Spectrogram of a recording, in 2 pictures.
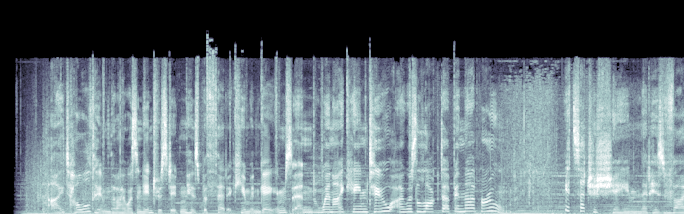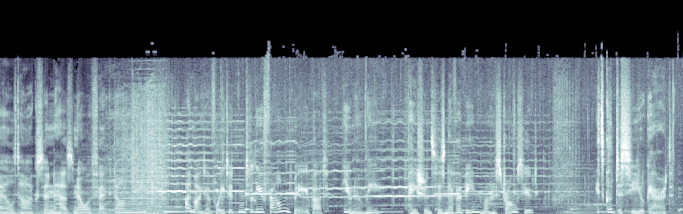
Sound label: Video Game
